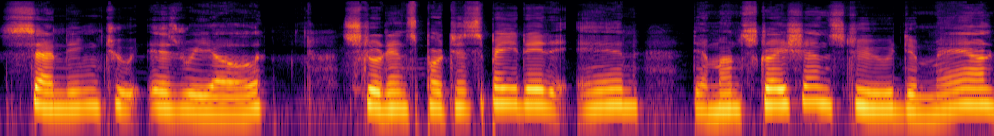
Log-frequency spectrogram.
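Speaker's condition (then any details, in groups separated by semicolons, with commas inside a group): Cerebral palsy; from birth, walks with walker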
